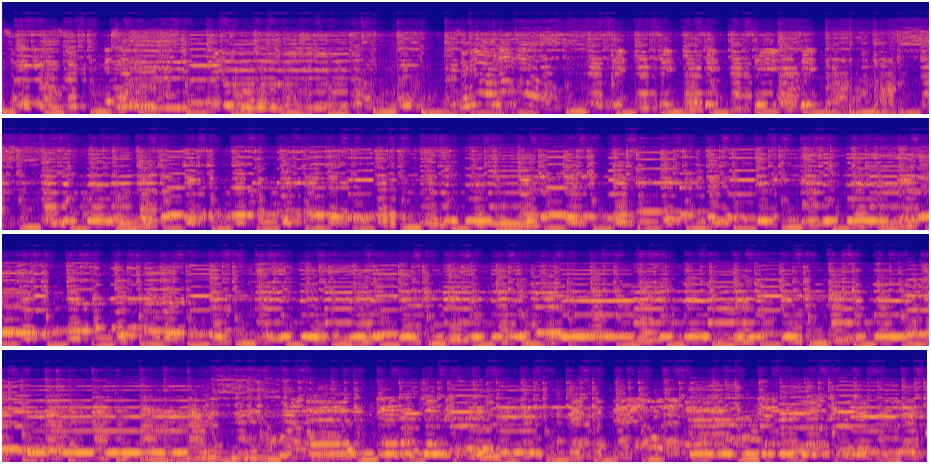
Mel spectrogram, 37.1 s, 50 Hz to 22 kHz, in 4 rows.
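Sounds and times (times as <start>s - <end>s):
organ-like keyboard melody: 0.0s - 37.0s
steady bass beat: 0.0s - 37.0s.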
